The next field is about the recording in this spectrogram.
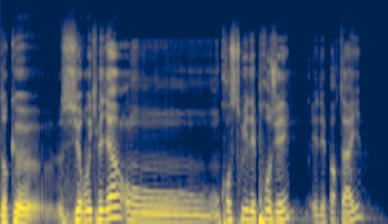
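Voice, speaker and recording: A man speaks in a dark, mellow tone at a medium pitch, with ordinary pitch variation. The recording is very clean, with a silent background. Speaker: librarian workshop leader. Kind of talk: workshop presentation. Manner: fast; hesitant, many fillers.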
